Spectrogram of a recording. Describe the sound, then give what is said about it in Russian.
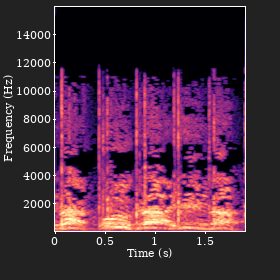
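A loud crowd of Ukrainian football fans in the Netherlands chanting "Ukraine" in unison as the Ukraine national team leaves for a match, with repeated rising-and-falling phrases punctuated by sharp, regular claps or drum hits. “Было довольно много болельщиков украинских, которые, собственно, скандировали название страны.”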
